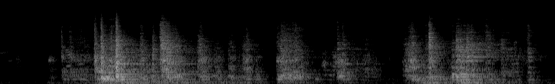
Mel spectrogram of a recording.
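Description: Steel band-saw blade of a portable sawmill being worked off its wheels and dragged out of the steel blade housing: a series of loud metal-on-metal scrapes and rattling slides, starting about half a second in.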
